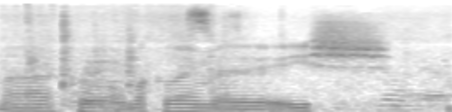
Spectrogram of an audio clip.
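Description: A man's voice holding two long, level vowel sounds, about a second in all, then a short hiss like an drawn-out 's'.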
